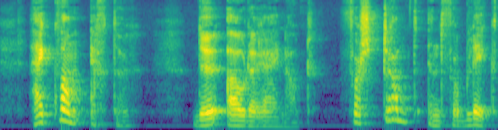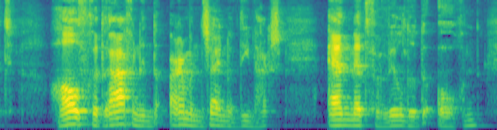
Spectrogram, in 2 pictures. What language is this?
Dutch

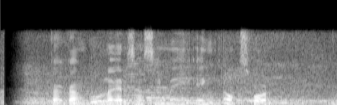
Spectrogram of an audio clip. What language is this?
Javanese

